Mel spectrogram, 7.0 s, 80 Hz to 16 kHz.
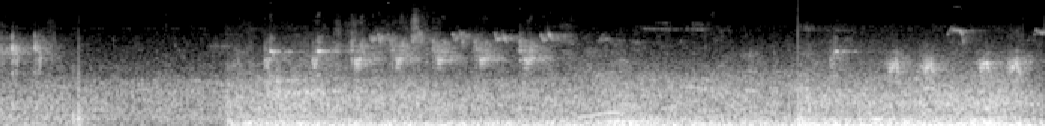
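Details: Oriental great reed warbler singing loudly in late May, 28 May 2020, Ashiya, Japan, from a tall tree beside a reed pond on a fine day: rapid harsh, grating notes repeated in a chattering run, with steady low traffic rumble behind.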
